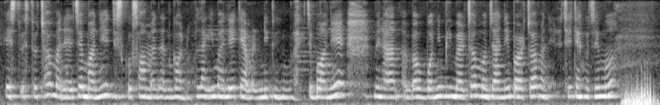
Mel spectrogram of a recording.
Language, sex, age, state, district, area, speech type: Nepali, female, 45-60, West Bengal, Darjeeling, rural, spontaneous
